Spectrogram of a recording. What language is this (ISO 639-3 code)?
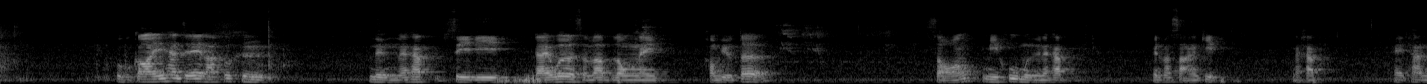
tha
